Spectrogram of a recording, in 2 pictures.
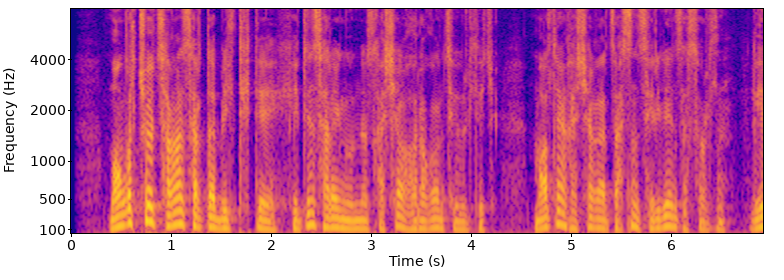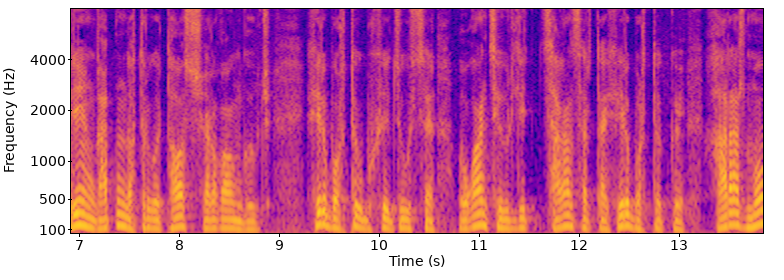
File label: Mongolian Male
